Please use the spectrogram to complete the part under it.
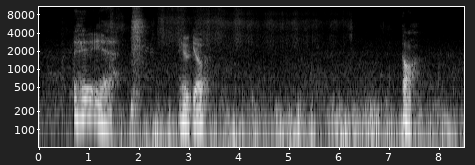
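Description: A man speaks gently and softly close by.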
